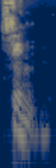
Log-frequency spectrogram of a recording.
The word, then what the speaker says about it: Qin: and China comes from chin it is written as Qin but it is pronounced as chin it was a short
